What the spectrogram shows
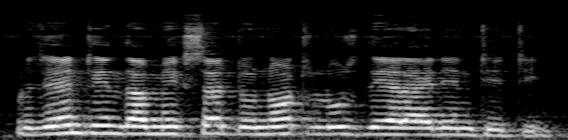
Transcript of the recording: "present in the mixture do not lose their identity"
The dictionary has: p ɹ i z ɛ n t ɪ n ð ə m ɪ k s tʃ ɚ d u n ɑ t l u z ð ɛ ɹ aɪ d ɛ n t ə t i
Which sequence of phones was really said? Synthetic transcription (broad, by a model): p ɹ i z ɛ n t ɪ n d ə m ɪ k s ɚ d u n ɑ t l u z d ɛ ɹ aɪ d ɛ n t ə t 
